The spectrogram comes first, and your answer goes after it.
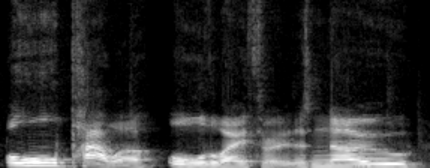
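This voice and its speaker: A man's voice: fairly high pitch, lively intonation, darkish tone. Opinionated man chatting books. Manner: opinionated, talks in quick bursts with restarts. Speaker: podcast co-host. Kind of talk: casual chat about books.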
